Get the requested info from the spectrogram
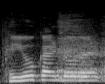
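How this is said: It is said in a funny tone.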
